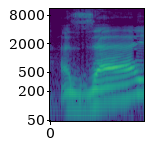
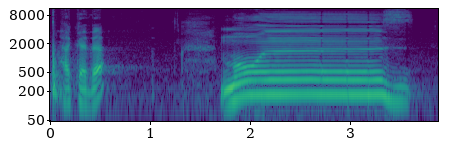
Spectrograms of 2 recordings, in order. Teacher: Maka maknanya antara gigi atas dan gigi bawah ini, apabila dia menyebut ini, hujung lidah menekan di belakang gigi · Zai, huruf yang kuat sedikit daripada zal. Huruf zai kerana dia ada sifat yang menjadikan dia kuat, itu sifat safir. Pertama sekali kita faham dulu makhraj zai di mana hujung lidah ini menekan di belakang gigi.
